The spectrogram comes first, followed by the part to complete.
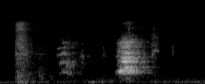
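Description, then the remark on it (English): A dog barking sound effect played from a soundboard: three barks in quick succession, a sharp yelp followed by a softer bark and then a louder, fuller one, with no one talking over it. “That's the one sound effect I have is the dog barking.”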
